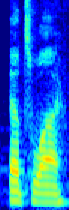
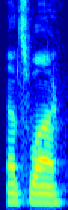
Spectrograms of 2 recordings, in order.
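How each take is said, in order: Both takes have the same delivery.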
